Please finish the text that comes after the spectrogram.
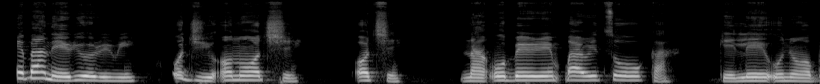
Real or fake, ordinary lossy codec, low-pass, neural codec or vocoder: real; MP3, 96 kbps; 19.8 kHz; none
